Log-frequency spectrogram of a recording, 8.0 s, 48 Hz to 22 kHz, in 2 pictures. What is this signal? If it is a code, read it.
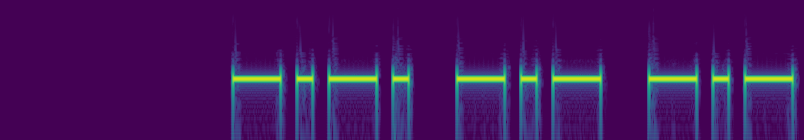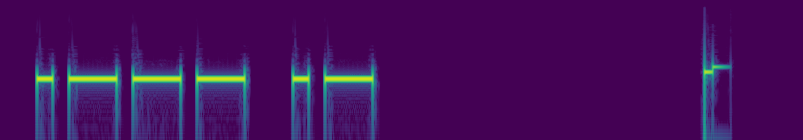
Morse code, heard as a keyed tone, about 15 wpm, 700 Hz. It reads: CKKJA
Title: Code Groups - 5 Letters - 15wpm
